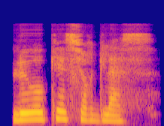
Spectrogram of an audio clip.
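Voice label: "le hockey sur glace", French; deportes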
